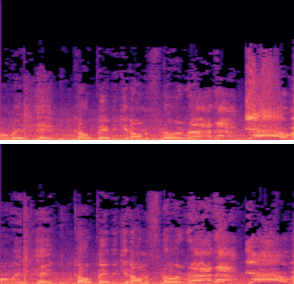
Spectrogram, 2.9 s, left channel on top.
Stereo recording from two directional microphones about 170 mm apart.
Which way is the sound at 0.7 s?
10° right (ahead or behind).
